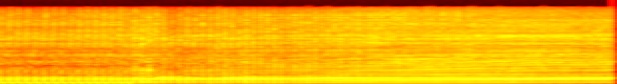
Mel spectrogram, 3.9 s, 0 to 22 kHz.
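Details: 1974 Honda CB500T cafe racer: fast pulsing idle with slightly uneven beat and creeping pitch, struggles to stay running. Rough idle, owner suspects carbs needing rebuild and sync.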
